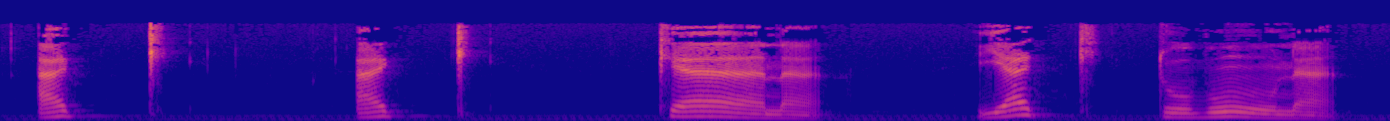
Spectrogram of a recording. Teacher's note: همزمان راه بینی هم چیه بسته میشه و محکم حرف کاف تلفظ میشه به این شکل: اک اک کان یک دوبون.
